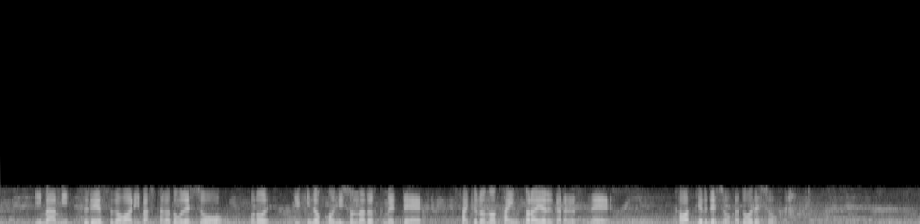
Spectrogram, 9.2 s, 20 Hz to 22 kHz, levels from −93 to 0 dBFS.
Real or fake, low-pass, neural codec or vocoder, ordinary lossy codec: real; 3.6 kHz; none; none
